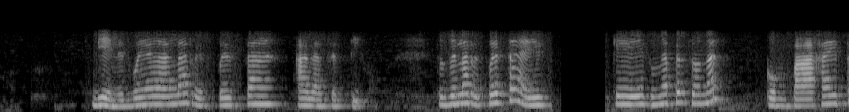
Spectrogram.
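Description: A woman speaks steadily over an online call.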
